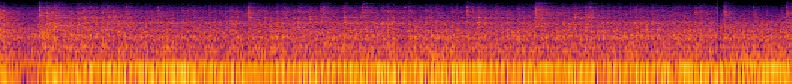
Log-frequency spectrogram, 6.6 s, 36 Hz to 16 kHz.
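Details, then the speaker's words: 1971 International Farmall 544 tractor, started in garage without choke after new plugs, wires, 12-volt coil, distributor cap and carburetor adjustment: deep steady low idle rumble without misses or knocks; normal idle, may need slight idle adjustment. "sounds good I'm not sure if I'll need to adjust the idle just a little bit um but other than that uh I think that's good"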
